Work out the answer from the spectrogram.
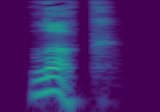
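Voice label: "look", American English, male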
